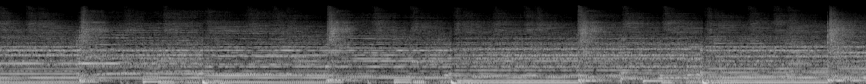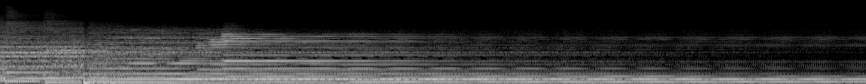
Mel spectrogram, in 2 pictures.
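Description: Pop music with a prominent, melodic bass line under reverb-heavy instruments. A steady beat drives the first half, then the drums drop away, leaving sustained chords and bass ringing to the end.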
